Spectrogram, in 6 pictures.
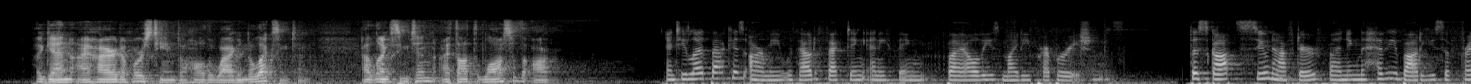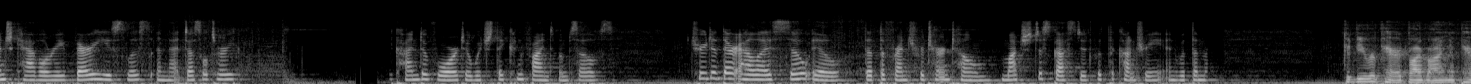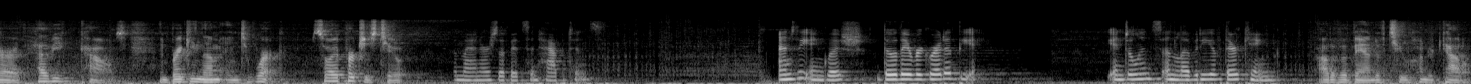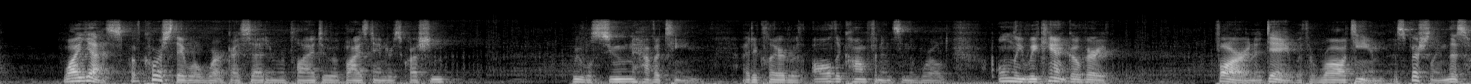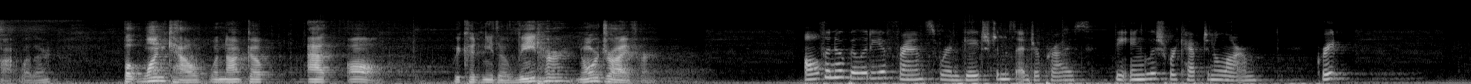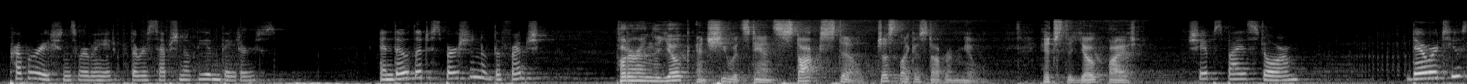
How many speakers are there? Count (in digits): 2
